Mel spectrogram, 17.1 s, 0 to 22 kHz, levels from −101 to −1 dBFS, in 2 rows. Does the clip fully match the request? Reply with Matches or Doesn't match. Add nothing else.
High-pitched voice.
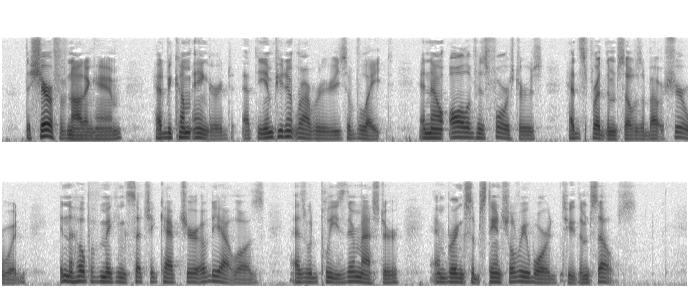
Doesn't match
